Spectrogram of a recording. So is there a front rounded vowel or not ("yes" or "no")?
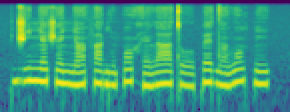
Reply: no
